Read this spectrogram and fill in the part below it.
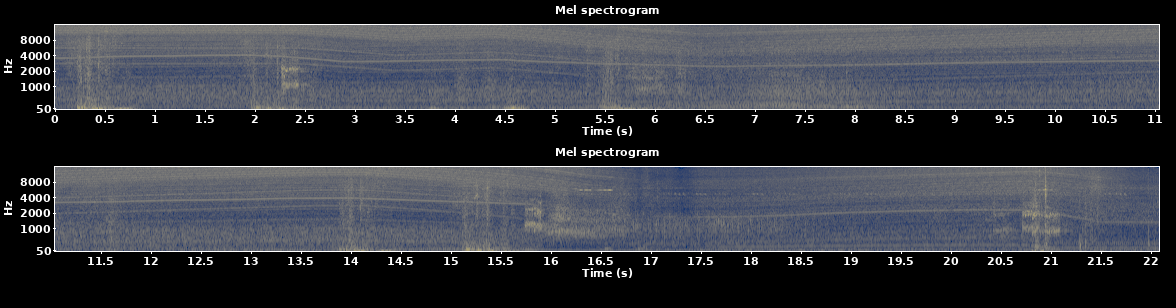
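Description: A car engine hums steadily, rising and falling in pitch as the car drives.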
